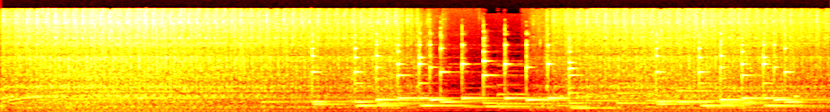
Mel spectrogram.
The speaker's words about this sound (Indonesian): Terdengar dering ponsel, telepon masuk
